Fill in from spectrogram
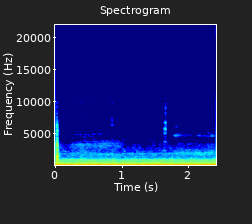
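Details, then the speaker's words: Mercedes W204 diesel with over 200,000 miles, in limp mode; the DPF pressure sensor is suspected as the differential reading does not change: even low diesel rumble with a steady beat and no knocks or misses, a healthy warm idle. "lues, you can see that the engine is idling quite nicely."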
